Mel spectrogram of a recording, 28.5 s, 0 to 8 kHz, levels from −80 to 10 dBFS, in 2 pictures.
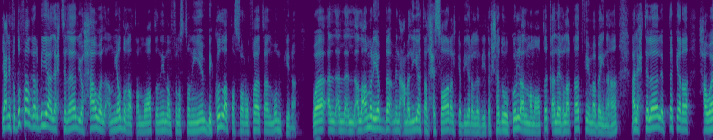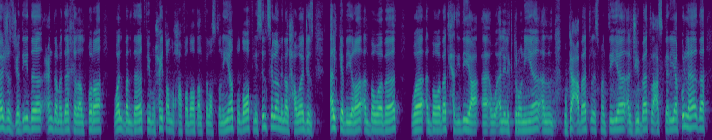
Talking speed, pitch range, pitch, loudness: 115 wpm, 135-160 Hz, 145 Hz, -23 LUFS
